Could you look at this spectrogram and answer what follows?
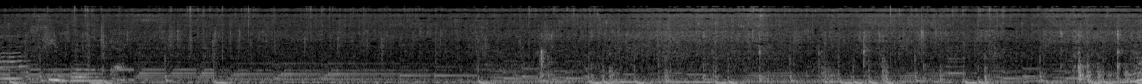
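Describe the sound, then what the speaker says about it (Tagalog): Onions softening in a pan for chop suey, with a soft, continuous sizzle and repeated scraping stir strokes, fairly quiet throughout. "Palambutin lang natin yung sibuyas"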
